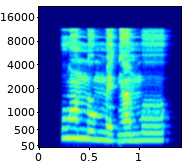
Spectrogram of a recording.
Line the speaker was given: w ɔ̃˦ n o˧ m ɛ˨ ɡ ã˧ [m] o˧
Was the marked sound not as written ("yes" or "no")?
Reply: no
